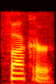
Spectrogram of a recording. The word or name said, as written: fucker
